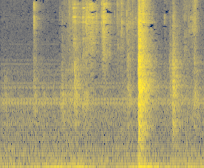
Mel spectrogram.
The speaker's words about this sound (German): Mal schließe ich mal die Türe.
